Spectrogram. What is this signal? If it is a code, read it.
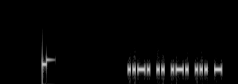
Morse code, heard as a keyed tone, about 53 wpm, 700 Hz. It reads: FIRST
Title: Sets of 2 Words - New Word Drill - 50wpm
